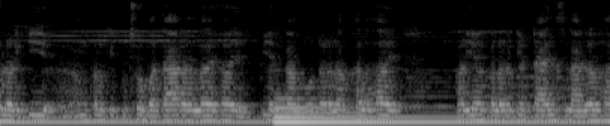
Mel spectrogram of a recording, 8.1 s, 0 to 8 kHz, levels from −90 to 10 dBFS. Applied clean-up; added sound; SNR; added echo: none; Bass guitar; -5 dB; reverberation time 0.6 s.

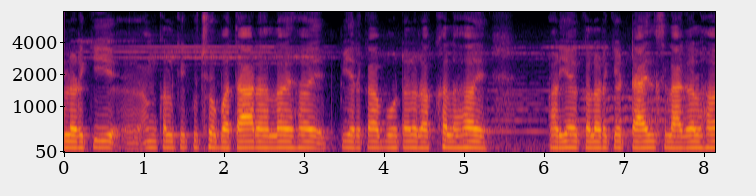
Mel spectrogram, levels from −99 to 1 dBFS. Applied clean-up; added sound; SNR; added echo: none; none; none; none.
